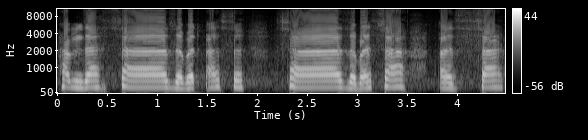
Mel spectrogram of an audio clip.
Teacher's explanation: اس میں فرق یہ کرنا ہے سا اور سین میں کہ سا میں جو ہے سیٹی کی آواز بالکل نہ آئے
